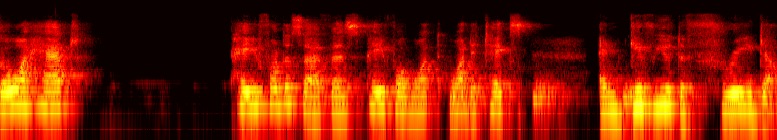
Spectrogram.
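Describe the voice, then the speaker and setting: Lively intonation from a woman, somewhat breathy and fairly high-pitched. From Hong Kong. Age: 50s. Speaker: financial advisor. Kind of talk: podcast interview.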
